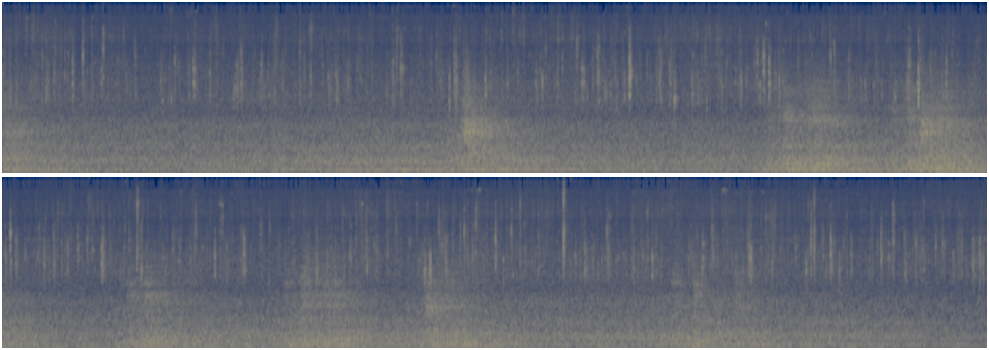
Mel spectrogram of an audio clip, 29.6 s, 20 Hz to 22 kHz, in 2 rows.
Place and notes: Bridge, Elsloo, Netherlands - Bridge over the Maas, Elsloo
M/S microphones and two hydrophones in the river. The rattling sound is from stones in the river.
Limburg, Nederland, 26 January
